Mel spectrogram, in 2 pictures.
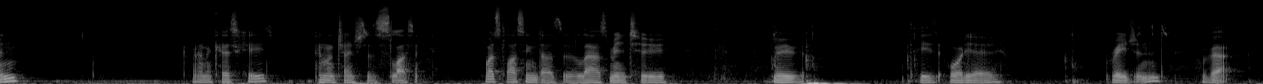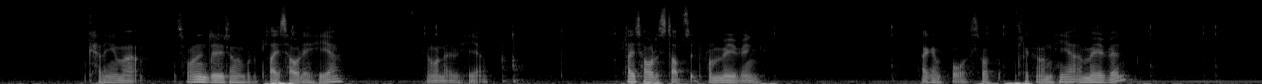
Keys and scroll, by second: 0.1 super+Right, 1.2 super+Down, 2.5 super+Left, 2.9 super+Right.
